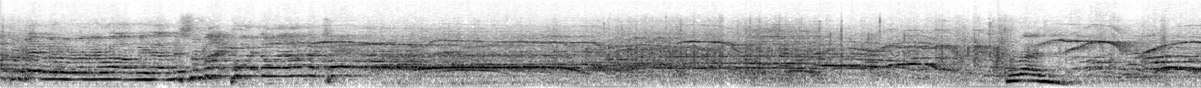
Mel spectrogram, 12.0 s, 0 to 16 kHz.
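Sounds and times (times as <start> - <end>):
concert crowd cheering and shouting: 2.2 - 12.0
applause: 3.9 - 12.0.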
